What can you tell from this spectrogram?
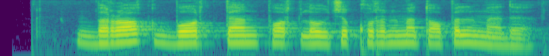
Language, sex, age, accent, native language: Uzbek, male, 25-34, Toshkent viloyati, Uzbek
